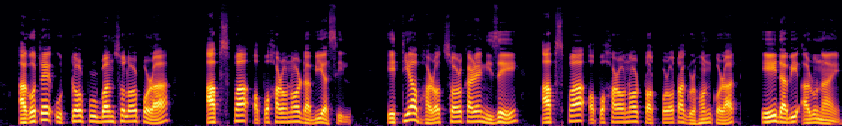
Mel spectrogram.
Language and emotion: Assamese, neutral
